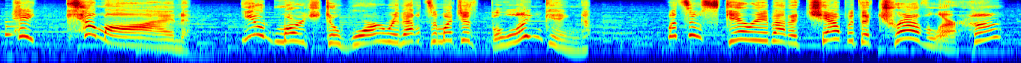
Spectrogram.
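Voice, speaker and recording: Tiny squeaky fairy game sidekick, super high, sassy and outspoken, music behind. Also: female voice, wildly swooping pitch, normal speed, exaggerated voice. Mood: bossy, reassuring. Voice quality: squeaky childlike voice. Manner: refers to self in third person, sassy. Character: small floating fairy-like female companion, childlike, cheeky and outspoken. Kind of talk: video game character acting.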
